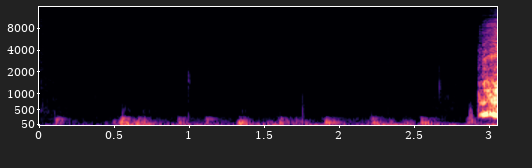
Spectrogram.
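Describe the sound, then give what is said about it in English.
A series of soft, low, muffled thumps in an uneven rhythm, ending in one sudden, loud, breathy sneeze burst. No one speaks. “I don't know what that was. I sneezed.”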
